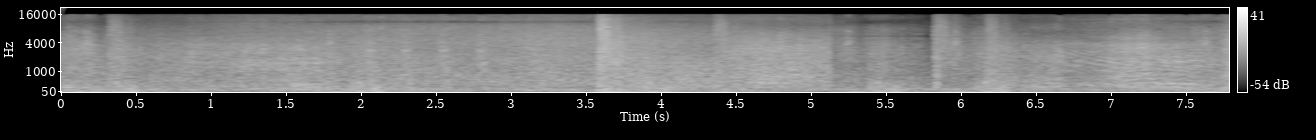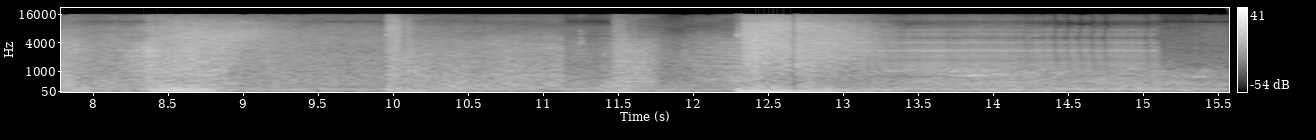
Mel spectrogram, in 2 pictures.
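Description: A snowboard carves and hisses over snow.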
